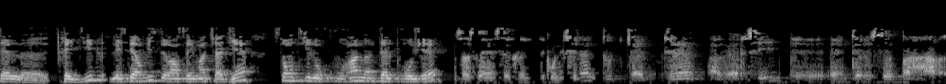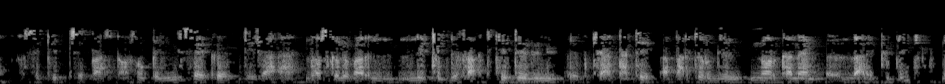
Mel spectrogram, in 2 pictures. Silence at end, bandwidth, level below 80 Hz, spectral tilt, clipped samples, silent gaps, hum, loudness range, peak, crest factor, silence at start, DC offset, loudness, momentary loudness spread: 0 s; 6 kHz; -64 dBFS; -2.5 dB/octave; under 0.1%; none; none; 5 LU; 0 dBFS; 26 dB; 0 s; under 0.1%; -25 LUFS; 12 LU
